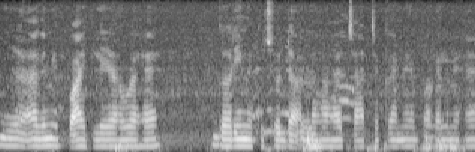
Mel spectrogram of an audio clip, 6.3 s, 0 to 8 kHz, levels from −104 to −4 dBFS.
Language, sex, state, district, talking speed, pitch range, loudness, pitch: Hindi, male, Bihar, West Champaran, 170 wpm, 125-130 Hz, -20 LUFS, 125 Hz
